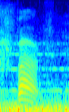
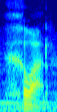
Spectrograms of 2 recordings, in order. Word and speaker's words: Hvar: Var, uh, how do you pronounce? Hvar. Hvar. Hvar.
